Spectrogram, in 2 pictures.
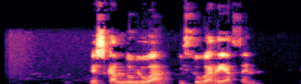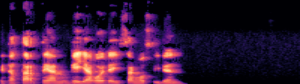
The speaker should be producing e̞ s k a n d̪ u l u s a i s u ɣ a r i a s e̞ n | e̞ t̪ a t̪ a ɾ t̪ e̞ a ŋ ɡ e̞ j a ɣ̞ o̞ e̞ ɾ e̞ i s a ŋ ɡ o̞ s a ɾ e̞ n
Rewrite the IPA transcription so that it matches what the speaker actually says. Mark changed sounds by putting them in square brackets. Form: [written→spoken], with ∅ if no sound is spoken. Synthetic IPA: e̞ s k a n d̪ u l u [s→∅] a i s u ɣ a r i a s e̞ n | e̞ t̪ a t̪ a ɾ t̪ e̞ a ŋ ɡ e̞ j a ɣ̞ o̞ e̞ ɾ e̞ i s a ŋ ɡ o̞ s [a→i] ɾ e̞ n

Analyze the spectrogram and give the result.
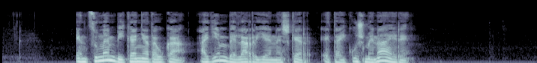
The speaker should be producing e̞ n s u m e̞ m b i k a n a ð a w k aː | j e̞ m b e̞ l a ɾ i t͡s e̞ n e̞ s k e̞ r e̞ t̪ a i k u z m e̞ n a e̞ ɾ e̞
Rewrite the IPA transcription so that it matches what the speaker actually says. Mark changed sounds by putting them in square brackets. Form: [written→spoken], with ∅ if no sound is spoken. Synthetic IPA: e̞ n [s→t͡s] u m e̞ m b i k a [n→ɲ] a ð a w k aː | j e̞ m b e̞ l a [ɾ→r] i [t͡s→∅] e̞ n e̞ s k e̞ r e̞ t̪ a i k u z m e̞ n a e̞ ɾ e̞

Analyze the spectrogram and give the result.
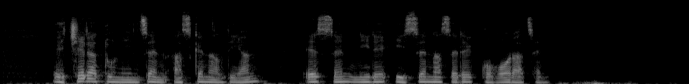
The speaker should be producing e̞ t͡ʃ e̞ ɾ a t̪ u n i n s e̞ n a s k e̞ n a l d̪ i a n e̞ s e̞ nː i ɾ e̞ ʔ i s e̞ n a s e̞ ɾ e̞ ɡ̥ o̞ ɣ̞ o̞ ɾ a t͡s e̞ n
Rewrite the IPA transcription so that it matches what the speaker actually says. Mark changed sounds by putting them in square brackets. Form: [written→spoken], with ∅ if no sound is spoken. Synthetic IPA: e̞ t͡ʃ e̞ ɾ a t̪ u n i n [s→t͡s] e̞ n a s k e̞ n a l d̪ i a n e̞ s e̞ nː i ɾ e̞ ʔ i s e̞ n a s e̞ ɾ e̞ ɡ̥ o̞ ɣ̞ o̞ ɾ a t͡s e̞ n

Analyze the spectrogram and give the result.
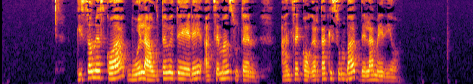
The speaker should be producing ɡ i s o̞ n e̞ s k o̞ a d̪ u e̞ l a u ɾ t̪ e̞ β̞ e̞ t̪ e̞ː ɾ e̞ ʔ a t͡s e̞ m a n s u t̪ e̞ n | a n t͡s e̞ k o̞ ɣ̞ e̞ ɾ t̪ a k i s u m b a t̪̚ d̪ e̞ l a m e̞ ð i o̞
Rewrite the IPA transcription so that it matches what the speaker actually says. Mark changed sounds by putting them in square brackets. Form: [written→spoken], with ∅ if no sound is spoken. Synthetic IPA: ɡ i s o̞ n e̞ s k o̞ a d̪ u e̞ l a u ɾ t̪ e̞ β̞ e̞ t̪ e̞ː ɾ e̞ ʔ a t͡s e̞ m a n s u t̪ e̞ n | a n t͡s e̞ k o̞ ɣ̞ e̞ ɾ t̪ a k i s u m b a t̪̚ d̪ e̞ l a m e̞ ð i o̞

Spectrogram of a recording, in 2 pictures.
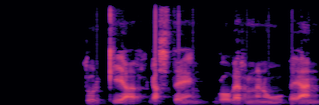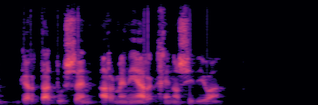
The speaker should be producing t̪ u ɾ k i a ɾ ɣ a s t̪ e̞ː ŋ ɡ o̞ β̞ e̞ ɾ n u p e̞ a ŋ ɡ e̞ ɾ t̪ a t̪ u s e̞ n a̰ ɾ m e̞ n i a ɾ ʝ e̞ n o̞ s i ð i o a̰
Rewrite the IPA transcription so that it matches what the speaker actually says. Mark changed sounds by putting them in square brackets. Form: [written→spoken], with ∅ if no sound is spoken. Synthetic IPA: t̪ u ɾ k i a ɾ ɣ a s t̪ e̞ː ŋ ɡ o̞ β̞ e̞ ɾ n u p e̞ a ŋ ɡ e̞ ɾ t̪ a t̪ u s e̞ n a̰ ɾ m e̞ n i a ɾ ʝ e̞ n o̞ s i ð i o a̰

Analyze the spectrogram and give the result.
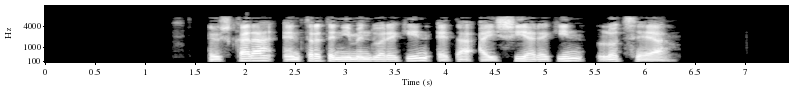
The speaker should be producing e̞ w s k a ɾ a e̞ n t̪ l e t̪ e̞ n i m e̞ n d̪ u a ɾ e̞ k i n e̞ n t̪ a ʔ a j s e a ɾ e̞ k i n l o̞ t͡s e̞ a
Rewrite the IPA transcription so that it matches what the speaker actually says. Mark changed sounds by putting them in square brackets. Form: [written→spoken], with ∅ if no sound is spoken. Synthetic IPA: e̞ w s k a ɾ a e̞ n t̪ [l→ɾ] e t̪ e̞ n i m e̞ n d̪ u a ɾ e̞ k i n e̞ [n→∅] t̪ a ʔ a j s [e→i] a ɾ e̞ k i n l o̞ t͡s e̞ a

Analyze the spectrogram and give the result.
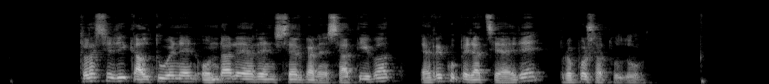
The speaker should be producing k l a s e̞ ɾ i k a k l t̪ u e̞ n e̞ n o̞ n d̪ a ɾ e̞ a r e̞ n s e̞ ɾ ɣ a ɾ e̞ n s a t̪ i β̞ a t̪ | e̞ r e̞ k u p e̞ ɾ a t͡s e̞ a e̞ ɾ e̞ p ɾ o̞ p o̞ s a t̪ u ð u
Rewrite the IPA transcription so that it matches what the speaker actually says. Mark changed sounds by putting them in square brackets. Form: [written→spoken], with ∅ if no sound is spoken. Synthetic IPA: k l a s e̞ ɾ i k a [k→∅] l t̪ u e̞ n e̞ n o̞ n d̪ a ɾ e̞ a [r→ɾ] e̞ n s e̞ ɾ ɣ a ɾ e̞ n s a t̪ i β̞ a t̪ | e̞ r e̞ k u p e̞ ɾ a t͡s e̞ a e̞ ɾ e̞ p ɾ o̞ p o̞ s a t̪ u ð u

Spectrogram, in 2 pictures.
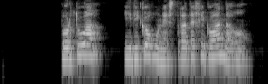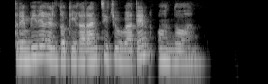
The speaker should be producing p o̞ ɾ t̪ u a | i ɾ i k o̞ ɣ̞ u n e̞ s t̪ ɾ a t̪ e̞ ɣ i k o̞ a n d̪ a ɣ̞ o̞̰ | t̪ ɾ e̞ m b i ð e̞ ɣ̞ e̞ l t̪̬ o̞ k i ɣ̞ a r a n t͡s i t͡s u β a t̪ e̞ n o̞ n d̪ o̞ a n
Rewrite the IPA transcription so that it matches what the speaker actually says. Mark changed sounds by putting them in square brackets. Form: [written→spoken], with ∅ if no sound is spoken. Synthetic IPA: p o̞ ɾ t̪ u a | i ɾ i k o̞ ɣ̞ u n e̞ s t̪ ɾ a t̪ e̞ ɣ i k o̞ a n d̪ a ɣ̞ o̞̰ | t̪ ɾ e̞ m b i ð e̞ ɣ̞ e̞ l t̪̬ o̞ k i ɣ̞ a r a n t͡s i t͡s u β a t̪ e̞ n o̞ n d̪ o̞ a n

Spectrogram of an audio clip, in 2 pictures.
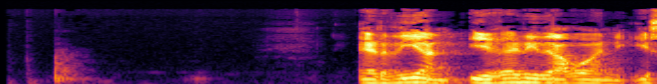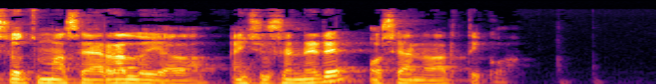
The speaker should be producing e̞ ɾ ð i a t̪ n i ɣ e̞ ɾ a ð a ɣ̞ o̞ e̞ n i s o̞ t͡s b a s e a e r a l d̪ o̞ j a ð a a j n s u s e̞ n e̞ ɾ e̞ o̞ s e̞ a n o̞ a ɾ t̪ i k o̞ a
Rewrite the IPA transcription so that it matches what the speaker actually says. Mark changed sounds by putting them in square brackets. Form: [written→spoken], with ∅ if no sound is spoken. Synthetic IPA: e̞ ɾ ð i a [t̪→∅] n i ɣ e̞ ɾ [a→i] ð a ɣ̞ o̞ e̞ n i s o̞ t͡s [b→m] a s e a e r a l d̪ o̞ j a ð a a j n s u s e̞ n e̞ ɾ e̞ o̞ s e̞ a n o̞ a ɾ t̪ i k o̞ a

